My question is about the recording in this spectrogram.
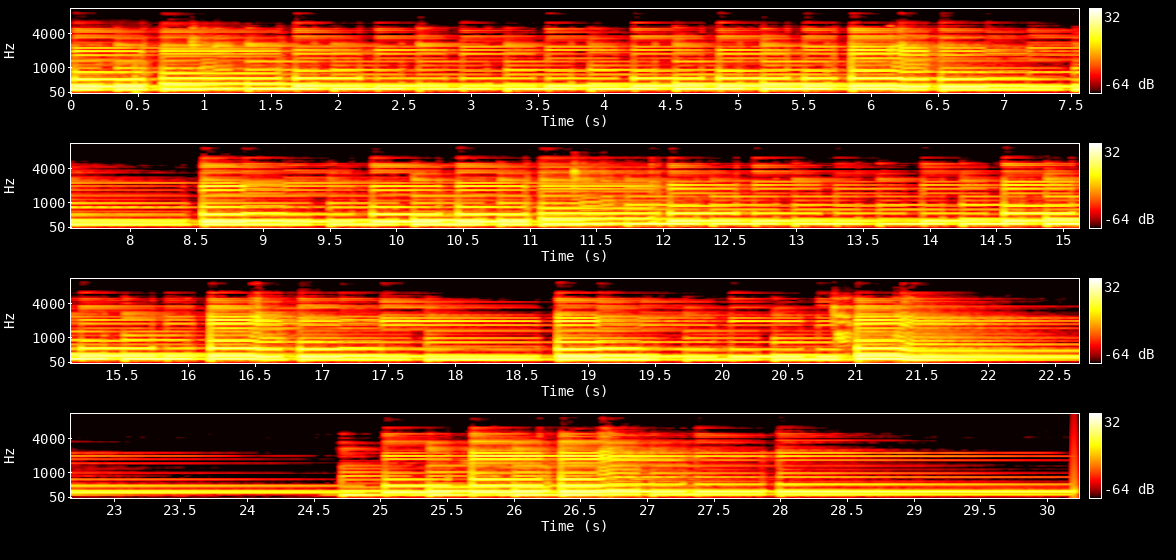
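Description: Background music: a plucked guitar picking a repeating pattern over held chords. About two-thirds of the way in, one chord is left to ring and fade for a few seconds, then the picking starts again.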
